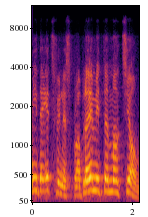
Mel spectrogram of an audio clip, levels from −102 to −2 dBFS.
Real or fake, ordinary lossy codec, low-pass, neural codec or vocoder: fake; Opus, 24 kbps; 7.2 kHz; codec, 16 kHz, 0.4 kbps, LongCat-Audio-Codec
